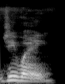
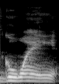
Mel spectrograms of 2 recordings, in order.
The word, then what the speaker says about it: Gawain: G1 and Daron, G-Wayne, and his name is Gawain.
